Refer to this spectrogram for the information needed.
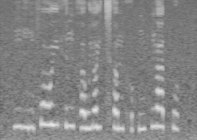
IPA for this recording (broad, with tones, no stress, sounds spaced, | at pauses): ŋ iː˨˩ m f ɔː˥ j h ɪ˧ ŋ h ɐ˨ w j ɐ˧ j t͡sʰ ɐ˨ m h ʊ˨ k̚ ŋ ɪ˨˥ k̚ ŋ aː˥ t̚ p ʊ˧ k̚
